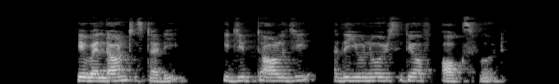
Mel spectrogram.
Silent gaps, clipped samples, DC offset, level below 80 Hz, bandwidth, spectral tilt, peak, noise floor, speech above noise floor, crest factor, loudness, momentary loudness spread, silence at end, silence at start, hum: none; under 0.1%; under 0.1%; -62 dBFS; 10 kHz; -5 dB/octave; -2 dBFS; -85 dBFS; 65 dB; 20 dB; -20 LUFS; 14 LU; 0.55 s; 0.8 s; none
